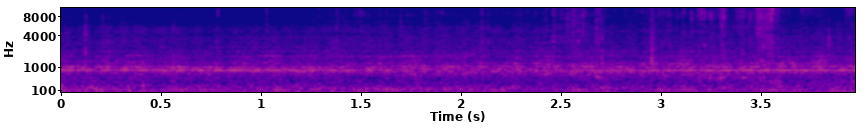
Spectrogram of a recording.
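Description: A model train rumbles and clicks along its track.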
